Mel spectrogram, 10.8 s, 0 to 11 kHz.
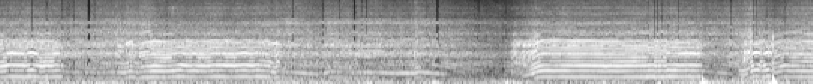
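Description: Jawa 50 Pionýr's small single-cylinder two-stroke engine at high revs under racing throttle. The revs fall away for a couple of seconds around the middle as the throttle is closed, then climb sharply back up about seven seconds in and hold before dropping again near the end.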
